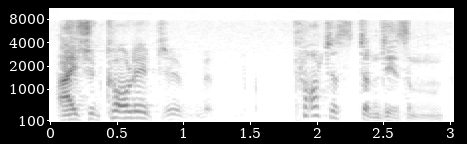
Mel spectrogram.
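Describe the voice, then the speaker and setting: An actor playing a proud, scheming English earl in a radio play, speaking haughtily with a husky voice. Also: male voice, medium pitch, huge pitch swings, slow pace, highs cut off, exaggerated voice. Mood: sardonic.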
